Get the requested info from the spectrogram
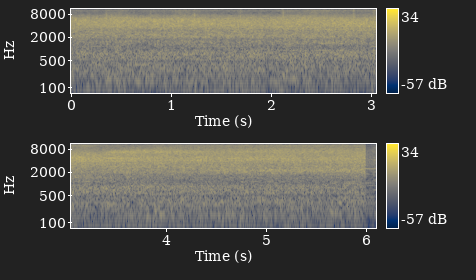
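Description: Waterfall in full monsoon flood: a steady, loud rush of falling water, cutting off abruptly at the very end.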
